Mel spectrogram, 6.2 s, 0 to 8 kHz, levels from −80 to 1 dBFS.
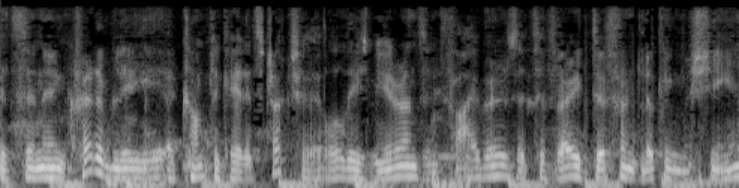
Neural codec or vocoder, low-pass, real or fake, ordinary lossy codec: codec, 24 kHz, 6 kbps, HILCodec; 7.2 kHz; fake; MP3, 32 kbps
